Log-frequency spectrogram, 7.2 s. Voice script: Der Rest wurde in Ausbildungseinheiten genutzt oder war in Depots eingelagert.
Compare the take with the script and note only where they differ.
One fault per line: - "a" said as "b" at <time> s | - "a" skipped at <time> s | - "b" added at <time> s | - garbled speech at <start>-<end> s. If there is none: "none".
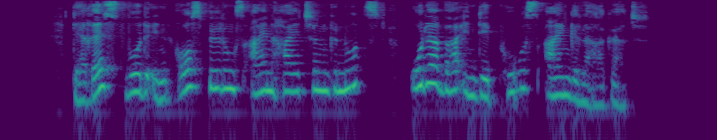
none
